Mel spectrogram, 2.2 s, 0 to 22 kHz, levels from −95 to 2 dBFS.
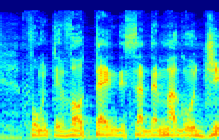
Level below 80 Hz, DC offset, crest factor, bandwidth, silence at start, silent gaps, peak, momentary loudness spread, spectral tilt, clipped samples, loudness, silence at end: -52 dBFS; under 0.1%; 22 dB; 16 kHz; 0 s; none; -2 dBFS; 7 LU; -4.5 dB/octave; under 0.1%; -24 LUFS; 0 s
